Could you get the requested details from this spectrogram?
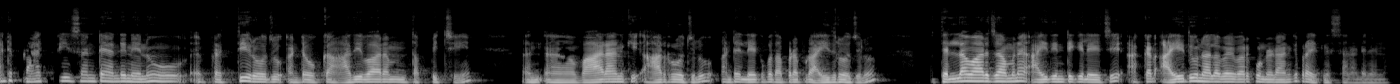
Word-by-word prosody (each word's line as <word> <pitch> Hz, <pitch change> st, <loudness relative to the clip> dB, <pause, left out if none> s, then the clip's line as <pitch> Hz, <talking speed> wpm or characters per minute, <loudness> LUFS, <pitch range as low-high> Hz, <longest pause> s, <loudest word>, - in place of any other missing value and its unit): అంటే 150 Hz, +5 st, -3 dB
ప్రాక్టీస్ 140 Hz, +4 st, -5 dB
అంటే 145 Hz, +2 st, -1 dB
అండి, 140 Hz, +2 st, 0 dB
నేను 130 Hz, +4 st, +1 dB, 0.6 s
ప్రతిరోజు 120 Hz, +2 st, 0 dB
అంటే 105 Hz, +2 st, -2 dB
ఒక 105 Hz, -, -11 dB, 0.2 s
ఆదివారం 115 Hz, +1 st, +2 dB, 0.2 s
తప్పిచ్చి, 105 Hz, -3 st, -8 dB, 0.7 s
అన్ 105 Hz, +1 st, -1 dB
ఆహ్, 100 Hz, 0 st, -1 dB
వారానికి 120 Hz, +4 st, +3 dB, 0.2 s
6 110 Hz, +2 st, +1 dB
రోజులు, 110 Hz, +4 st, 0 dB, 0.2 s
అంటే 120 Hz, +2 st, -1 dB
లేకపోతే 110 Hz, 0 st, 0 dB
అప్పుడప్పుడు 110 Hz, +1 st, -1 dB
5 105 Hz, +1 st, 0 dB
రోజులు 95 Hz, -, -2 dB, 0.7 s
తెల్లవారుజామున 145 Hz, +1 st, +5 dB, 0.2 s
5కి 125 Hz, +1 st, +1 dB
లేచి, 110 Hz, +6 st, 0 dB, 0.2 s
అక్కడ 130 Hz, +5 st, -1 dB, 0.2 s
5:40 130 Hz, -2 st, +3 dB
వరకు 120 Hz, +2 st, -4 dB
ఉండడానికి 110 Hz, +2 st, -1 dB
ప్రయత్నిస్తానండి 85 Hz, -8 st, -6 dB
నేను. 75 Hz, 0 st, -15 dB
115 Hz, 125 wpm, -22 LUFS, 105-135 Hz, 0.7 s, తెల్లవారుజామున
